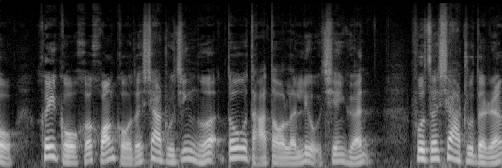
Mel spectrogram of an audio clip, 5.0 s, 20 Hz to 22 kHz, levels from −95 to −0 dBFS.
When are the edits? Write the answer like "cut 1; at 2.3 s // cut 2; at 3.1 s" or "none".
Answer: none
